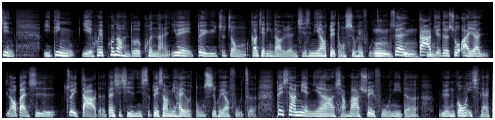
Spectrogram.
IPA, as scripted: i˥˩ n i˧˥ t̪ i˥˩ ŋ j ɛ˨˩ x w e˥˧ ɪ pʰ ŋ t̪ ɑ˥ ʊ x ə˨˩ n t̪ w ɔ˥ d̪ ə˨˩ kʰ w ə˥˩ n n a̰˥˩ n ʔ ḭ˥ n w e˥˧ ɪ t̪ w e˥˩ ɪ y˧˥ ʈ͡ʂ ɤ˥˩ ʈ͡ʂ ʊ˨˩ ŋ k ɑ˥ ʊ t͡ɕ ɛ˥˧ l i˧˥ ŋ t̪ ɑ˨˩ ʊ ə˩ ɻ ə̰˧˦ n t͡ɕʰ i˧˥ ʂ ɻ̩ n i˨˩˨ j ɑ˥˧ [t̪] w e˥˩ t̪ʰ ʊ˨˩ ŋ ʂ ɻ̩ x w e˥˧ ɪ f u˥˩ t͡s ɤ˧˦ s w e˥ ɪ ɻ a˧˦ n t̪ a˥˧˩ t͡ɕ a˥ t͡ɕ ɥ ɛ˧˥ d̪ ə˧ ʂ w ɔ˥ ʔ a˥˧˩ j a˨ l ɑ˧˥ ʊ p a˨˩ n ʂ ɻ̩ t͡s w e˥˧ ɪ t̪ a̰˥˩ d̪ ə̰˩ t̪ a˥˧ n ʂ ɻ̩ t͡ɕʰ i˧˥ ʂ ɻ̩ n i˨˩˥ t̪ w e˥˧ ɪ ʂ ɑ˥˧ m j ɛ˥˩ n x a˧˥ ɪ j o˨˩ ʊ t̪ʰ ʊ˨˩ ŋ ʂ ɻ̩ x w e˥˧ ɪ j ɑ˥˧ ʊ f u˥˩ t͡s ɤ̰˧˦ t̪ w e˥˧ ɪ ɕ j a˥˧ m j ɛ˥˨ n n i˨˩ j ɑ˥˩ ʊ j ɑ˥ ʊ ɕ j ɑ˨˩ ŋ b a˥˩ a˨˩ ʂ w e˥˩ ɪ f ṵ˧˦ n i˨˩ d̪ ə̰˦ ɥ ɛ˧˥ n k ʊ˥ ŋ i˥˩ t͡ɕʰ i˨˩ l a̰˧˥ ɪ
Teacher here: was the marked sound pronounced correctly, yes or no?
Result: yes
